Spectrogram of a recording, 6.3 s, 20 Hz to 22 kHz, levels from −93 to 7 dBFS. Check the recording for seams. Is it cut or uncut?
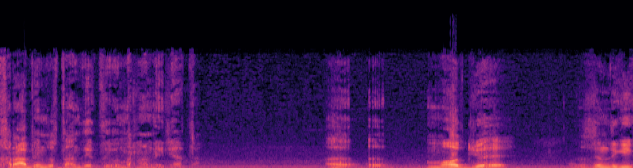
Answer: cut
